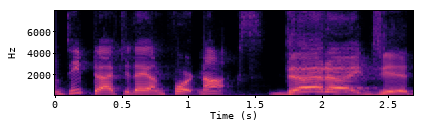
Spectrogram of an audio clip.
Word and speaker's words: Knox: You did a little deep dive today on Fort Knox. That I did. The interesting thing about Fort Knox is that the K is silent.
